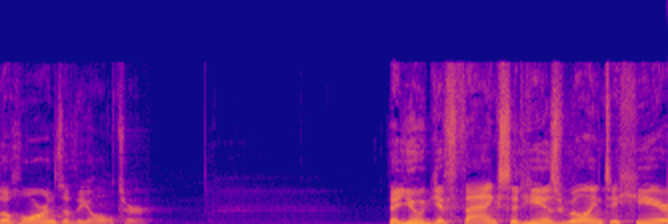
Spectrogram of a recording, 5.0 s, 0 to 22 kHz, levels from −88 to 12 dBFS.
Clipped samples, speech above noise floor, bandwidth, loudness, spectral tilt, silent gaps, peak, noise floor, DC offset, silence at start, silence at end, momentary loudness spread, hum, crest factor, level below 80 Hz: under 0.1%; 48 dB; 16.5 kHz; -18 LUFS; -4 dB/octave; none; -2 dBFS; -66 dBFS; under 0.1%; 0 s; 0 s; 12 LU; 60 Hz at -50 dBFS; 18 dB; -60 dBFS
